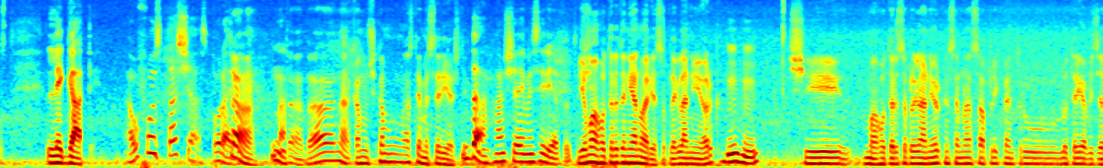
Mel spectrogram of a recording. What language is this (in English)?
Romanian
